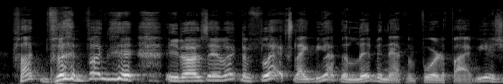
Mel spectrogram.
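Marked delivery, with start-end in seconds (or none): 0.1-3.0 high, loud laughing dismissal. Real, not acted. Laughing loudly as he tells recruits to forget flex money.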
